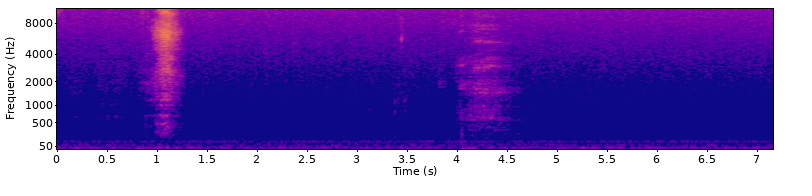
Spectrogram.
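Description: One sharp, forceful sneeze, then a softer breathy exhale a few seconds later, in a quiet room with low hum.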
